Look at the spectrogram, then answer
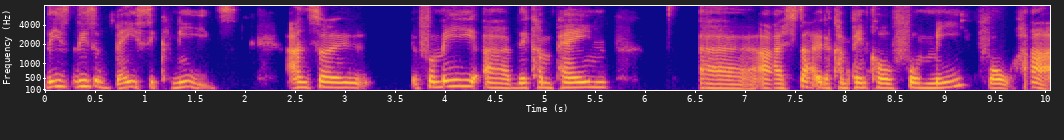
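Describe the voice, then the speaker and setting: A woman speaks at a very slow pace with a fairly low pitch, a dark, mellow tone and fairly even intonation, leaving long, frequent pauses in a dry, close sound with no echo. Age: 40s. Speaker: humanitarian and entrepreneur. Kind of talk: interview.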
